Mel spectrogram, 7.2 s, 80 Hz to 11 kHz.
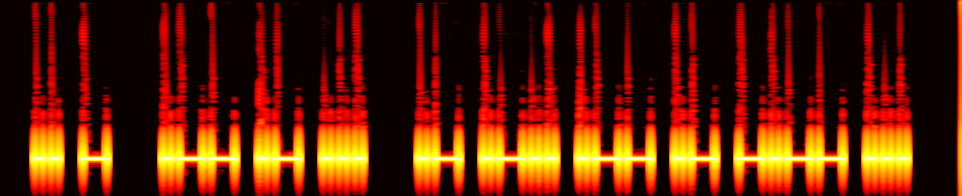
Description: Morse code, heard as a keyed tone, about 21 wpm, 700 Hz. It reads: IT WAS ALWAYS
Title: Sentences from Top 1000 Words - Review Part 5 - 20wpm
